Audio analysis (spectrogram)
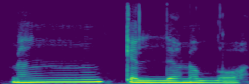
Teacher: جب کیف کے لیے اخفا کریں تو زبان کیف کے قریب ہو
